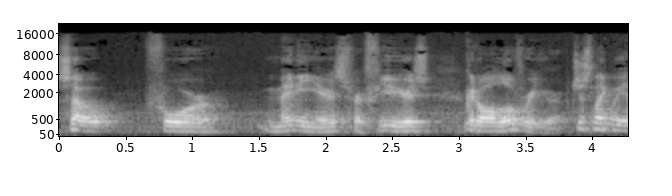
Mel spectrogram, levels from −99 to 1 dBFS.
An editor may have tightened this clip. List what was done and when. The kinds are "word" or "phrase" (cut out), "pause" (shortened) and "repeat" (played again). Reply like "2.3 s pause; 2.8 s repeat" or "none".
3.0 s phrase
